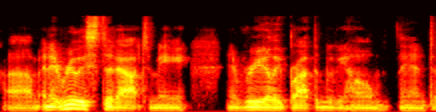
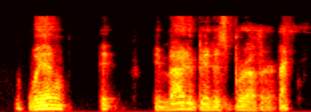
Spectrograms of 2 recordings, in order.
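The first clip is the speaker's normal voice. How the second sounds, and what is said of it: Imitates another person's voice. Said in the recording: “my Eastwood impersonation.”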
